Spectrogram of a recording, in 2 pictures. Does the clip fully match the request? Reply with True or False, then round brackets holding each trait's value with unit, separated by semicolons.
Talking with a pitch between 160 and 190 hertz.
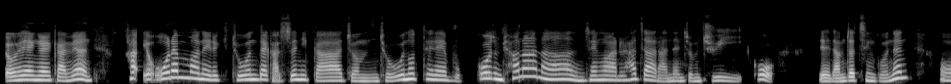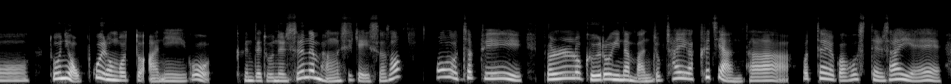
False (205 Hz)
